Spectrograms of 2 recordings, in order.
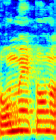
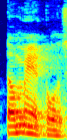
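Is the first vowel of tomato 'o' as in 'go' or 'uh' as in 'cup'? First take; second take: o; uh. First: The first vowel sounds like 'o' in 'go'. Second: The first vowel sounds like 'uh' in 'cup'. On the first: The speaker calls it wrong. "ટોમેટો નથી" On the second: The speaker calls it right. "આ ટમેટો છે"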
